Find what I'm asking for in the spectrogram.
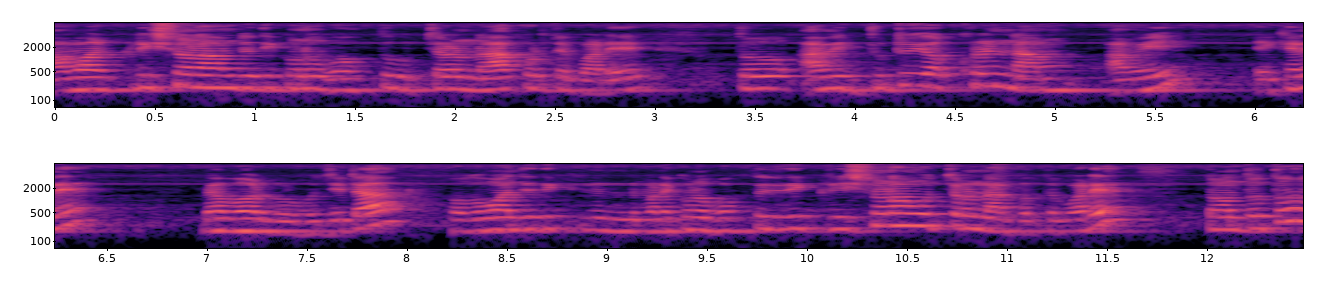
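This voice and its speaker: A man explaining a devotional chant in a slow, deliberate talk, chanting the mantra aloud at times. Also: high voice, darkish tone, echoey room, a little hiss or hum, rough recording. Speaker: devotional speaker.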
